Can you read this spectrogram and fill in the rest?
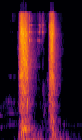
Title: (BIG PUPPY) Sneezing on everything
